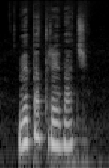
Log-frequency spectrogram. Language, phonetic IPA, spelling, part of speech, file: Polish, [ˌvɨpaˈtrɨvat͡ɕ], wypatrywać, verb, LL-Q809 (pol)-wypatrywać.wav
